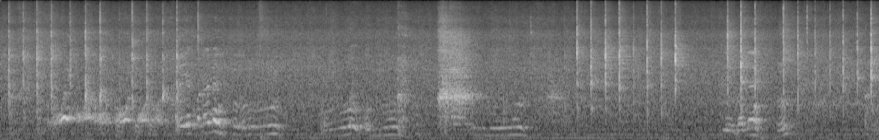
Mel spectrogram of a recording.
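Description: A man speaks softly and coaxingly close by.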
